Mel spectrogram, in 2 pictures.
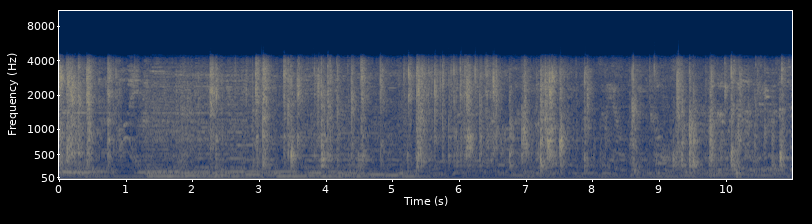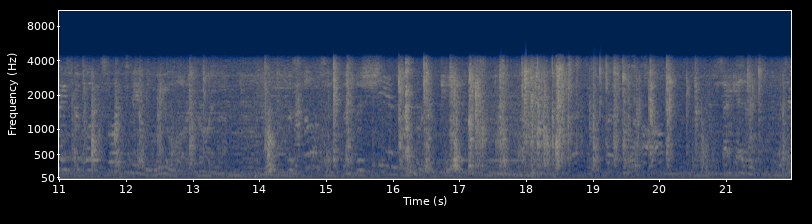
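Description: Television audio playing in the room, music with indistinct voices, over irregular short clicks and taps from a dog gnawing a toy.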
